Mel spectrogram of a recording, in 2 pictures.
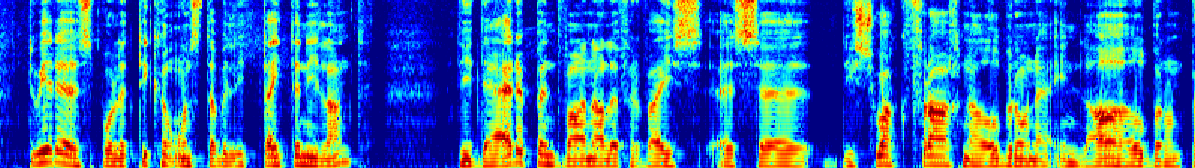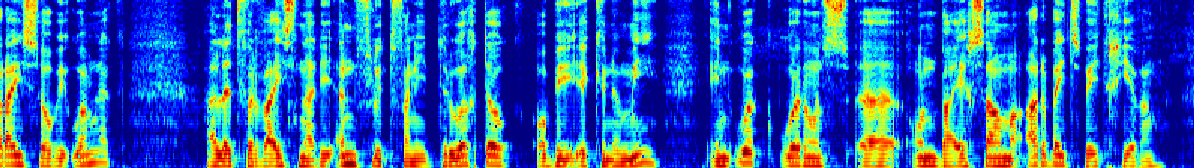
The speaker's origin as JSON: {"language": "Afrikaans", "town": "Upington", "region": "Northern Cape", "country": "South Africa", "moved": "yes", "said": "ek kom oorspronklik van Appington af"}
